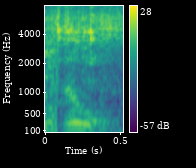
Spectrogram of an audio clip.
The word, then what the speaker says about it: roux: Chefs language में इसको कहते हैं रू, ROUX, इसे हम कहते हैं रू, ROUX, एक्स साइलेंट होता है।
